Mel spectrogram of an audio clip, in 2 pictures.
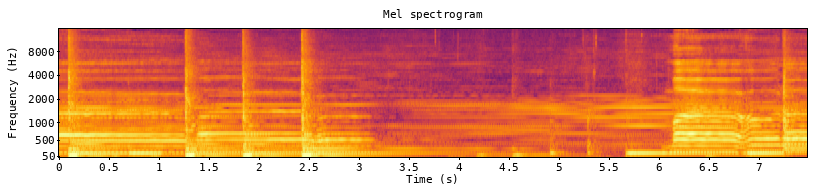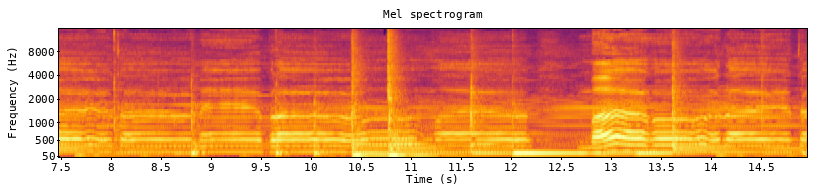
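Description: Dhrupad vocal music: a male singer holds long notes with slow gliding ornaments over a tanpura drone, accompanied by pakhawaj strokes. Around the fourth and fifth seconds the music thins to a few light strokes before a loud stroke brings the voice back in.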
